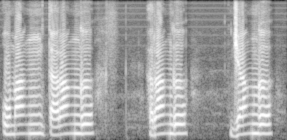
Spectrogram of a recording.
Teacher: नून की आवाज़ को छिपा दिया जाता है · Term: इक्फा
